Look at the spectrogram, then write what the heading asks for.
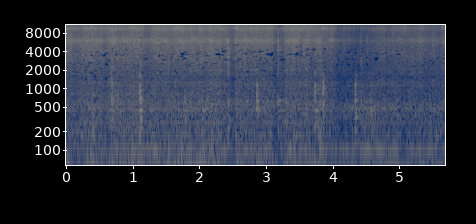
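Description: Chopped onions, green chillies and curry leaves sizzling in hot oil in a pressure pan as a wooden spatula stirs them, with scattered taps and scrapes of the spatula on the pan; the onions are being sautéed until translucent. The sizzling gets a little quieter after about four seconds.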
